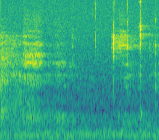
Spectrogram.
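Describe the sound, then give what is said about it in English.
Faint fizzing of a freshly opened Sam's Cola soda: a steady soft hiss of bubbles, broken by a couple of small sharp pops near the end. “A lot of fizz here, too.”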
